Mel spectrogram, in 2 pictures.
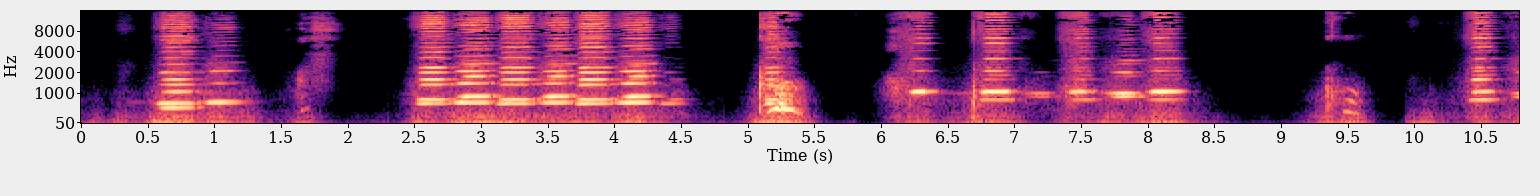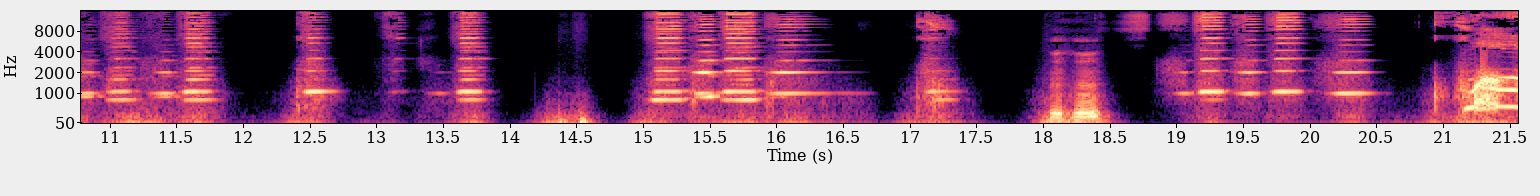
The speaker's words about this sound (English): I wrote the noisy one. The noisy one? All right. Can you play it? Yeah, and my harmonica is very noisy, so be quiet.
